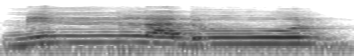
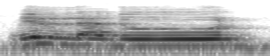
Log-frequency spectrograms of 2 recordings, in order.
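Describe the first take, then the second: First: The n is pronounced separately before the l. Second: The n is dropped and merged into the l. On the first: The speaker calls it wrong. "It sounds really dumb" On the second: The speaker calls it right. "we attach the mim to the lam and skip the nun"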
